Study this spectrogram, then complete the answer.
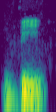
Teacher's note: দুই ঠোঁট একসাথে বি, মোটা সাউন্ড বি, এফ, হালকা সাউন্ড জি, একটু শক্ত করে জি, এইচ, আই, এই জেই, এটা জে না, জেই, জেই, রস্যই, জেই, আমার নামে জেই যাই।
